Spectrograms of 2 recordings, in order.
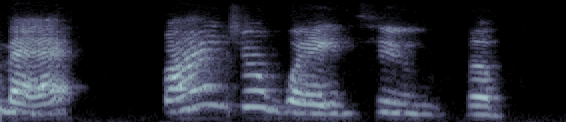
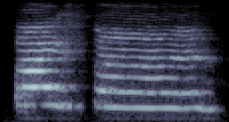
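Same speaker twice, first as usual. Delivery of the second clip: lifted, louder farewell to the sun; sing-song goodbye; 7 semitones higher, 4 dB louder, much slower than usual. Shown as a demonstration. Teacher leading kids to say goodbye to the sun. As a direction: wave the sun off brightly. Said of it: "I'm gonna say".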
